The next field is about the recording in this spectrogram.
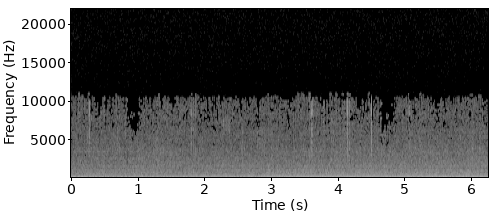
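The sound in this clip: A car being driven produces a steady low engine rumble and road noise that stays constant throughout, without any voices.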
